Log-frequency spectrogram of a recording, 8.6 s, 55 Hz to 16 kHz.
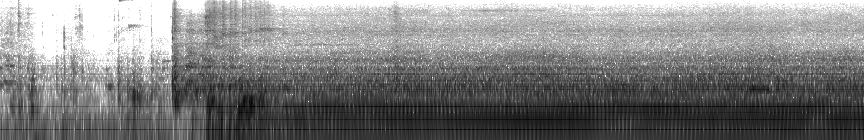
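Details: John Deere D130 riding mower after reinstalling the missing transmission axle key, started for a quick test: cranks briefly, catches and holds a steady, even idle hum with no misses or hunting; running normally.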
